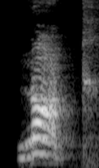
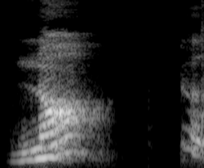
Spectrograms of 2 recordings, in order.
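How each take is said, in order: First: Said in the usual way. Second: Teacher stretching नॉट to show its sounds; drawn-out word. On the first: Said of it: "नॉट म्हणजे काय?". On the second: Shown as a demonstration. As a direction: stretch नॉट slowly, sounding each part. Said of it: "संपला शब्द".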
